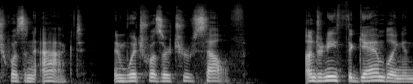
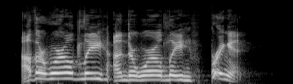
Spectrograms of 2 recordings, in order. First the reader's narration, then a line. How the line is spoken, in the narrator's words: Scarlet shouted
